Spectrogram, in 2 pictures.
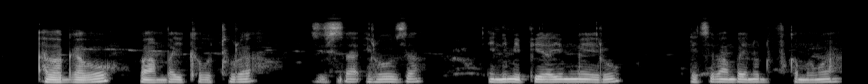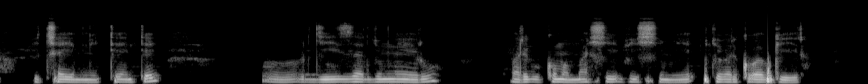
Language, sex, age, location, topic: Kinyarwanda, male, 25-35, Nyagatare, health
